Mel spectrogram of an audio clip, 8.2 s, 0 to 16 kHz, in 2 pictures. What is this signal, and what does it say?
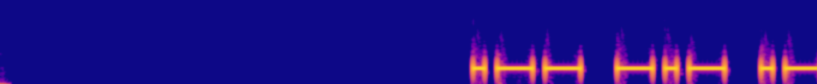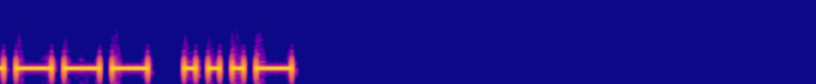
Morse code, heard as a keyed tone, about 20 wpm, 700 Hz. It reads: WK1V
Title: USA Call Signs - 4 Characters - Repeated 2x - 20wpm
